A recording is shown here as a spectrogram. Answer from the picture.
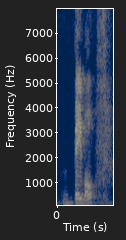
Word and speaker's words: Babel: Some people call it Babel. Uh I grew up in church and we pronounce it Babel like Tower of Babel uh by R.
